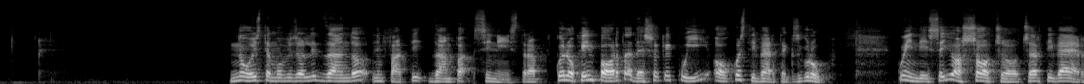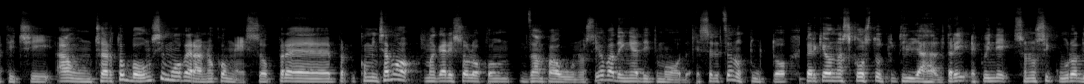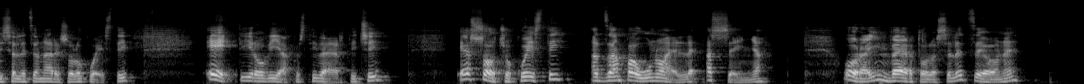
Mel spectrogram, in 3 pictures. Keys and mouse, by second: 0.1 ctrl+Tab, 0.5 click, 5.4 ctrl+z, 5.5 middle click, 14.1 click, 15.8 ctrl+middle click, 16.4 shift+middle click, 16.8 Tab, 17.8 a, 20.0 click, 24.0 ctrl+shift+right click, 24.0 shift+middle click, 24.5 ctrl+shift+click, 28.7 click, 30.9 ctrl+i, 32.2 click.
